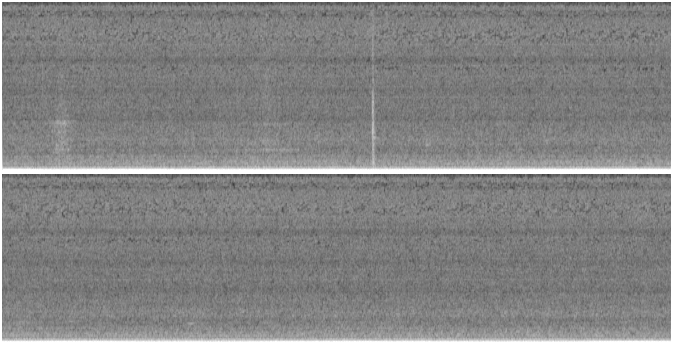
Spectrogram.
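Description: Cold engine idling low and steady with a slightly uneven, lumpy beat; rough cold-start idle, cause not yet pinned down.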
